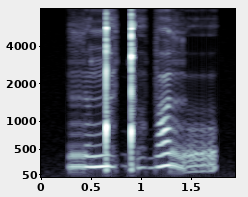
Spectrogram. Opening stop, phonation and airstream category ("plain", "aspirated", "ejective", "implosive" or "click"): click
